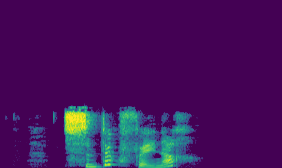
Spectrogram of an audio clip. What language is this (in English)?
Kabyle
